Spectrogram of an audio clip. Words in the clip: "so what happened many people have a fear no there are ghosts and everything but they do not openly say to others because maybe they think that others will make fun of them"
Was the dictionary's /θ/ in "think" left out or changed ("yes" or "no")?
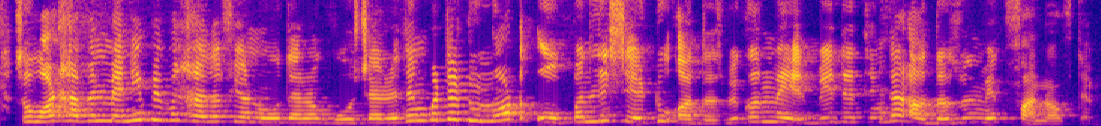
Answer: yes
